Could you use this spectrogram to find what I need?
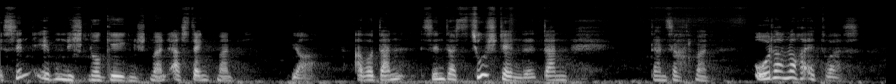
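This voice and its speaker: A woman speaks at a very slow pace in a dark, mellow tone. Vocal fry runs through her voice. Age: 80s+. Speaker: retired interior architect. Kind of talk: casual chat.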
